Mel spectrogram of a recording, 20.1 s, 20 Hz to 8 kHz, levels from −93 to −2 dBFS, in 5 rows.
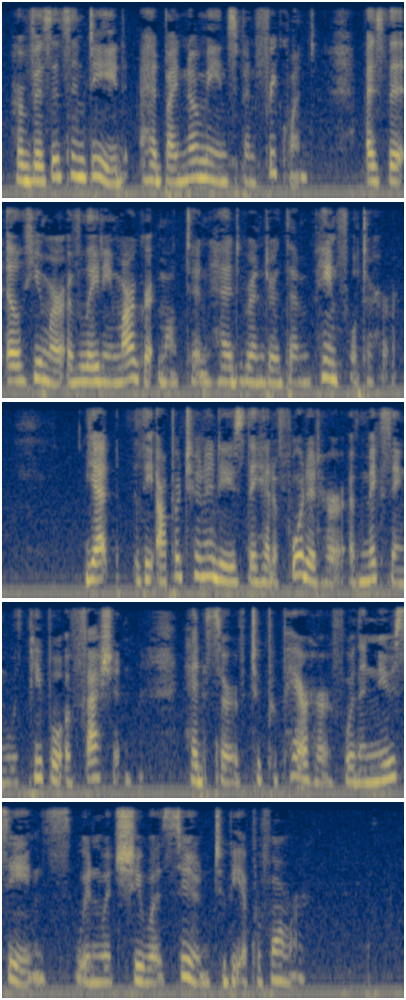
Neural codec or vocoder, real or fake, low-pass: none; real; 7.2 kHz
